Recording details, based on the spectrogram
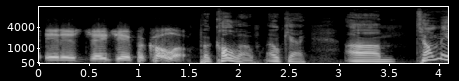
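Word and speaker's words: J.J. Picollo: a a freshman manager in Matt Cortaro uh JP J.P Piccolo right is that the GM it's actually uh well it's an uncommon pronunciation on the uh on the name it is JJ Piccolo Piccolo okay um tell me a list JJ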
